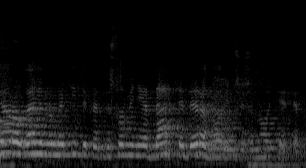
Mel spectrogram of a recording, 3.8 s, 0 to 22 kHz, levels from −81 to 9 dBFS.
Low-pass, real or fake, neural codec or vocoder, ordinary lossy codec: 14.4 kHz; real; none; Opus, 64 kbps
